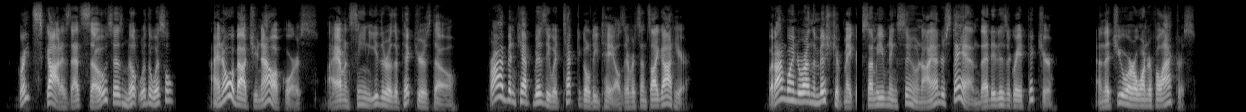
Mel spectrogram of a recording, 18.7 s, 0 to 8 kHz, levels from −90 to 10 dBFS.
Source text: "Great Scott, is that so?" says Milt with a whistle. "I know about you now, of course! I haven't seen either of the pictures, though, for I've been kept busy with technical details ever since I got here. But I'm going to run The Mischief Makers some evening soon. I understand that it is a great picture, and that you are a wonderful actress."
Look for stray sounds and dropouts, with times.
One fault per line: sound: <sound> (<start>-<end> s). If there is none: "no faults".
sound: dropout (12.8-12.9 s)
